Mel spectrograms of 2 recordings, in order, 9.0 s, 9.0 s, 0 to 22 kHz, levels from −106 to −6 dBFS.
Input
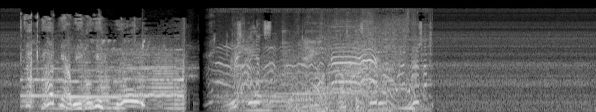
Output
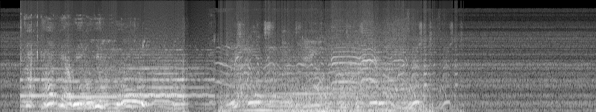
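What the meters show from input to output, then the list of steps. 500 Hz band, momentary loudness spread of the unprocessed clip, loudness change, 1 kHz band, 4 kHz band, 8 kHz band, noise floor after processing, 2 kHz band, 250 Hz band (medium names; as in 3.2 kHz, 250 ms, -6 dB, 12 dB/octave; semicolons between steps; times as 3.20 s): +6.5 dB, 11 LU, +7.0 dB, +2.0 dB, -2.0 dB, -2.0 dB, -46 dBFS, -1.0 dB, +10.5 dB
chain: bass shelf 320 Hz +4 dB; comb 3.4 ms, depth 63%; in parallel at -10 dB: Schmitt trigger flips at -30.5 dBFS; on the sum: tilt shelf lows +6 dB; on a send: multi-tap echo 55/464 ms -11/-13.5 dB; on the sum: tape noise reduction on one side only encoder only; trim -1.5 dB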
